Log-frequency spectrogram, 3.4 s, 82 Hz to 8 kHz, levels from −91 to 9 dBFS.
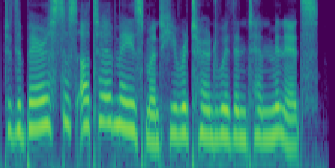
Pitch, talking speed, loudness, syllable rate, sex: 220 Hz, 180 wpm, -16 LUFS, 6.7 syllables/s, female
